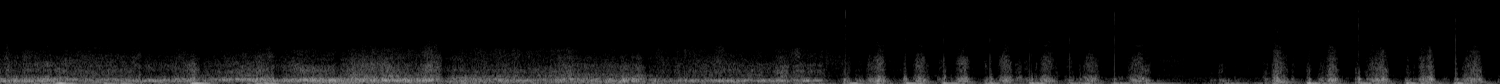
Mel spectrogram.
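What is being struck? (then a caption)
Foam microphone windscreen. Both hands wrap a soft, hollow blue foam microphone windscreen and scratch its sides with long nails. At first there is a steady, dull, bassy rubbing roar, which then breaks into a quick series of separate scratching strokes, each a short, muffled, low thump-like rasp.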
